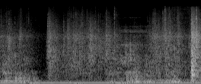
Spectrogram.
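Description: Wrapping paper rustling and crinkling as it is handled in a hurry, with small knocks among the crackle, over a steady low hum.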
